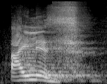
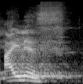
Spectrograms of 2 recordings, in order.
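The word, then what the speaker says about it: Isles: British आइलज S silent है। British आइलेज क्या बोलते हैं? British आइलज। आई एस एल ई एस।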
